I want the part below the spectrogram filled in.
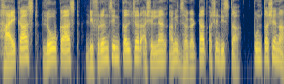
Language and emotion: Goan Konkani, neutral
